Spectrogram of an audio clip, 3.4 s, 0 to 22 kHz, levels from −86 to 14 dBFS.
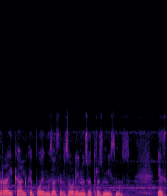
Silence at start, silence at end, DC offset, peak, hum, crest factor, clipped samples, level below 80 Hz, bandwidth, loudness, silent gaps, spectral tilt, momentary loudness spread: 0 s; 0.05 s; under 0.1%; -16 dBFS; none; 14 dB; under 0.1%; -68 dBFS; 9.6 kHz; -31 LUFS; none; -7 dB/octave; 18 LU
